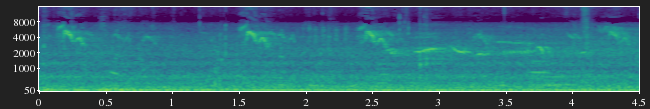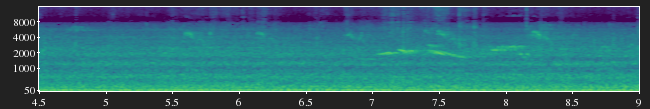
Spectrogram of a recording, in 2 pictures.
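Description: Small birds singing, with repeated short falling chirps and twittering, over a steady low rumble.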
